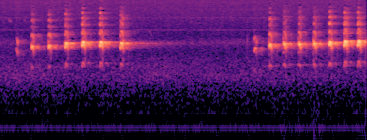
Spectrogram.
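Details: Northern goshawk at the nest in Riga, Latvia: two loud series of harsh, ringing kek notes, about eight in each, rising in strength then trailing off, separated by a pause, over a steady low hum.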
